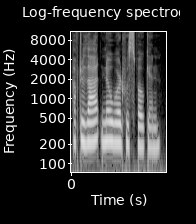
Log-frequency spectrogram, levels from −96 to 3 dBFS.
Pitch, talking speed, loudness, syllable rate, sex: 205 Hz, 190 wpm, -17 LUFS, 4.6 syllables/s, female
